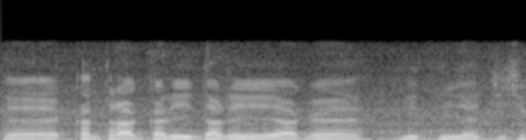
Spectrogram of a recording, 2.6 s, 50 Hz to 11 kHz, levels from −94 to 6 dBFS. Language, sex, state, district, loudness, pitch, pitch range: Chakma, male, Tripura, West Tripura, -16 LUFS, 125 Hz, 120-130 Hz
